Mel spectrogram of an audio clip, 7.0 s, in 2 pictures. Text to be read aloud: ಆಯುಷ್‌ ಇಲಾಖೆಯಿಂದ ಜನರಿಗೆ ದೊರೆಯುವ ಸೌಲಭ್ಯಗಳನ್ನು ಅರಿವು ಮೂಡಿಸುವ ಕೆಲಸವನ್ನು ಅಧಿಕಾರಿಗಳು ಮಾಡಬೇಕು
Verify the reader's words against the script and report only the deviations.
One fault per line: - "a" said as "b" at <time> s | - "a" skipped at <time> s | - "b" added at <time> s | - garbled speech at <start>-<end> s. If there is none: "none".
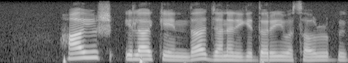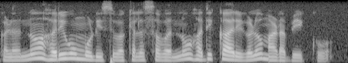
none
